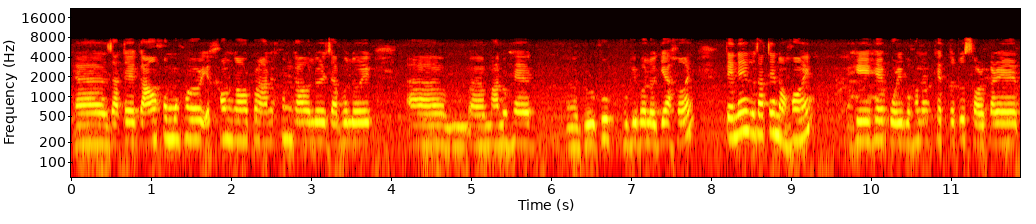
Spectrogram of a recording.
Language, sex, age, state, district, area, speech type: Assamese, female, 45-60, Assam, Tinsukia, rural, spontaneous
